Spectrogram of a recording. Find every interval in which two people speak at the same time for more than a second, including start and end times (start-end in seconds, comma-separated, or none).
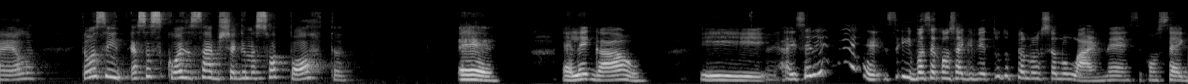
none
